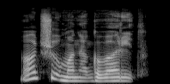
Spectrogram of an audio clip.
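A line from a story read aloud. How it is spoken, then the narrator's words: Old man, menacing, furious. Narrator (Russian): Грозно выдал старичок, закипая от бешенства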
